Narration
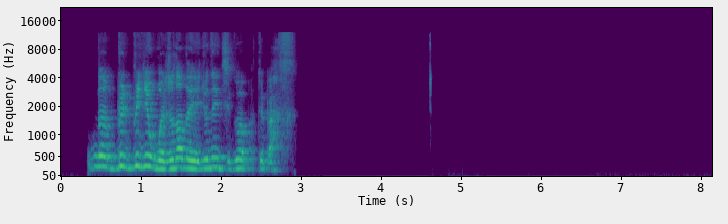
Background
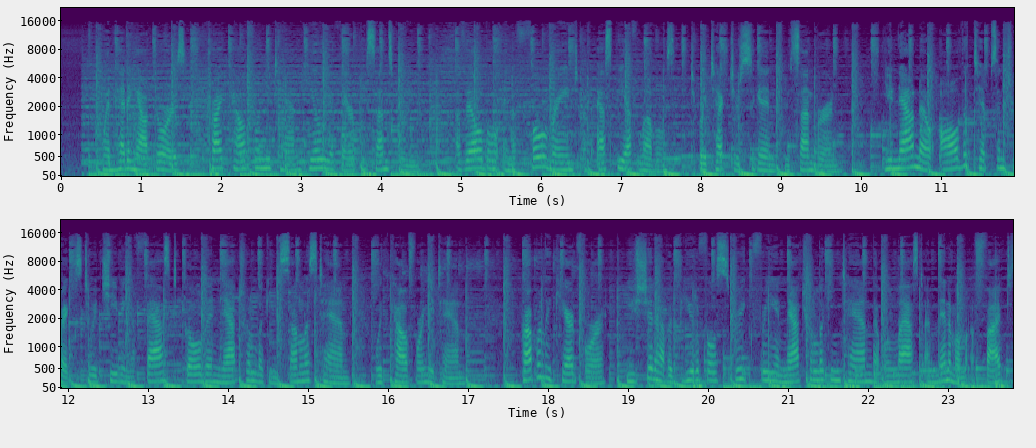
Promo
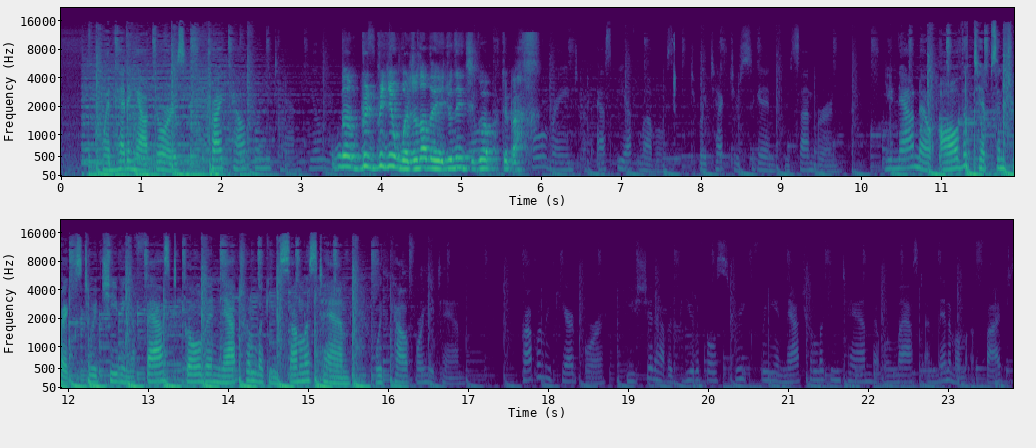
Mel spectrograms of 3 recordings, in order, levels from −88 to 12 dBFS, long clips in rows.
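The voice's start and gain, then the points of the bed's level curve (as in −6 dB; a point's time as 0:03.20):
3.05 s, −2.0 dB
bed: 0:01.95 −3 dB
0:02.93 −26 dB
0:10.02 −26 dB
0:11.07 −2 dB
0:15.58 −2 dB
0:16.89 −31.5 dB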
